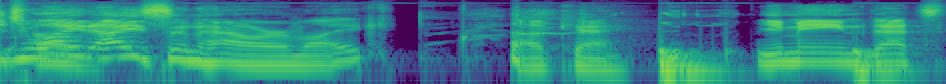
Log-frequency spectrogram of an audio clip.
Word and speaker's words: Eisenhower: It's Dwight Eisenhower, Mike. Okay. You mean that's the performer? Yeah, but it's spelled ice like in a drink.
